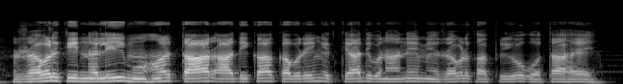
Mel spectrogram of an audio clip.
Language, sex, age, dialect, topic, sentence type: Hindi, male, 25-30, Awadhi Bundeli, agriculture, statement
